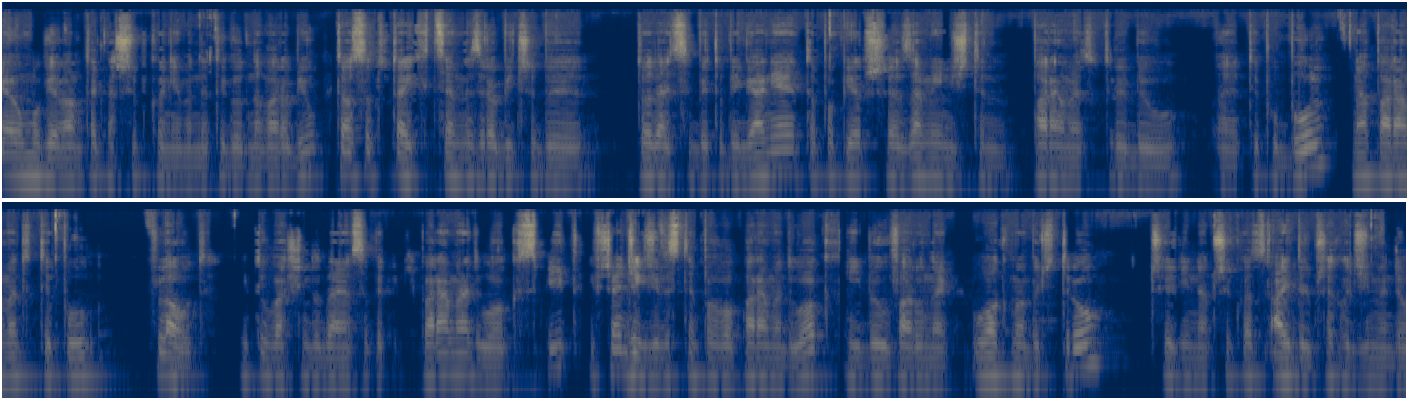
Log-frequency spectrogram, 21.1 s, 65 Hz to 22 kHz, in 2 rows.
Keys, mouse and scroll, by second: 1.3 click, 2.4 click, 6.3 middle click, 10.0 click, 10.8 click, 12.1 click, 15.0 middle click, 15.5 middle click, 16.8 click, 20.7 click.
